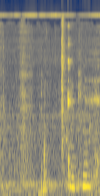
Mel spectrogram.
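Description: A table knife clicking and clinking against a plate as food is cut on it: a few light taps, with one ringing clink just past the middle.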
